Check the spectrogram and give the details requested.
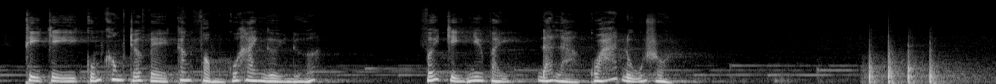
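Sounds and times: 
speech: 0.3 - 3.3, 4.2 - 6.8
knocking on a door: 8.6 - 9.8.

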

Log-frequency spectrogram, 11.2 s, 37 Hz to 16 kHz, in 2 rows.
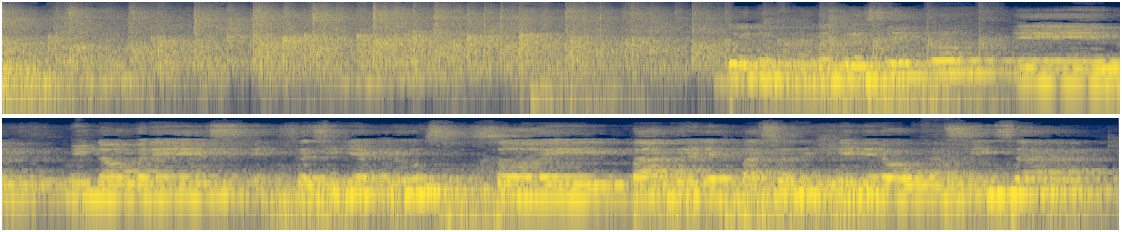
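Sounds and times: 
applause from an audience at a community gathering in Jujuy: 0.0 - 5.0
speech: 3.6 - 11.1.

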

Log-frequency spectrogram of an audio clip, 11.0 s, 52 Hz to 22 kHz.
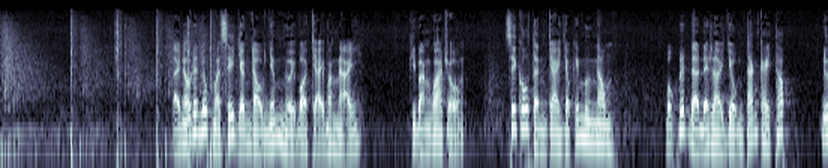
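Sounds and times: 
gunshots fired at a man in the rain: 0.0 - 3.4
steady hissing background: 0.0 - 11.0
speech: 2.3 - 4.9, 5.5 - 6.2, 6.8 - 11.0.

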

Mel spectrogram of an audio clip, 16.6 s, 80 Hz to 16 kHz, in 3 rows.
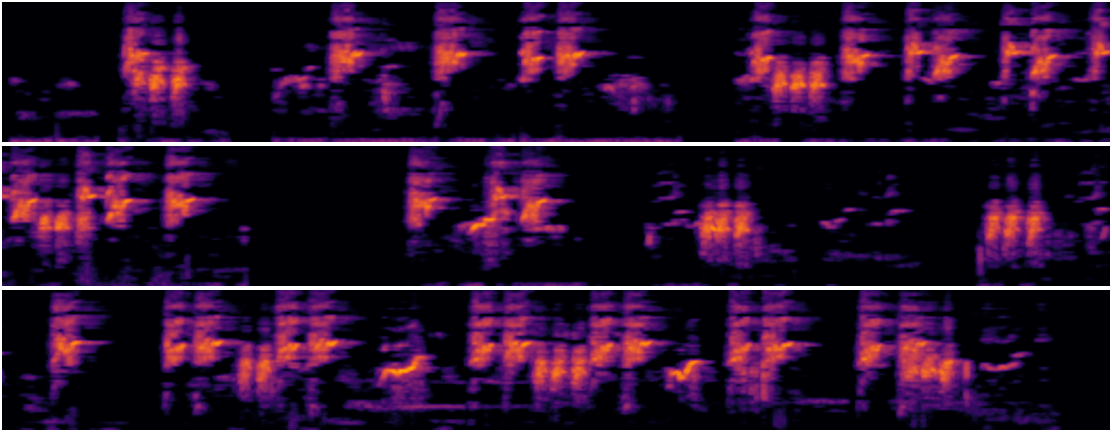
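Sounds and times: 
starling chattering and squeaking: 1.6 - 3.1, 3.8 - 6.7, 7.6 - 8.4, 10.5 - 15.9.

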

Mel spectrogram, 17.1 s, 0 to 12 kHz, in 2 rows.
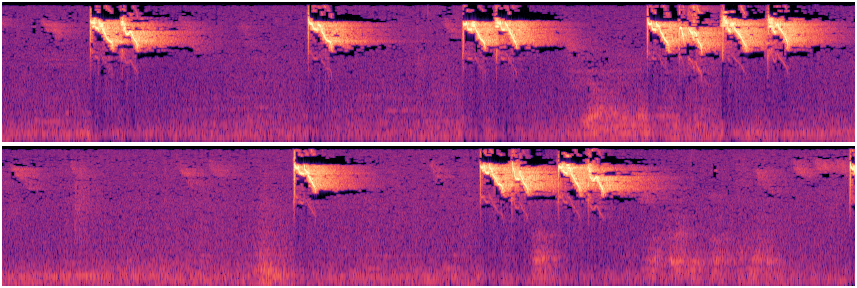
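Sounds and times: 
faint low background sounds: 0.0 - 17.0
white-eye singing: 0.4 - 2.1, 3.0 - 5.8, 6.4 - 9.0, 10.3 - 15.3, 15.9 - 17.0.

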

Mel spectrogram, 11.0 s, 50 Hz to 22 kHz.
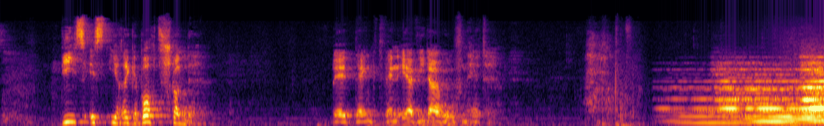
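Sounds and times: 
speech: 0.8 - 2.8, 4.4 - 6.7
church bell ringing: 8.7 - 10.9.

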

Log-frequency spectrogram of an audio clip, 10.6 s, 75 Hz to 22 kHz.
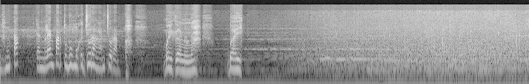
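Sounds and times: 
speech: 0.0 - 5.0
steady rain falling: 4.7 - 10.5.

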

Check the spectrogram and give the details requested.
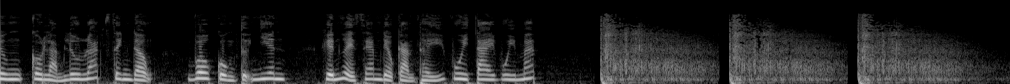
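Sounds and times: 
speech: 0.0 - 5.4
rifle shots fired at a shooting target: 6.0 - 10.0.

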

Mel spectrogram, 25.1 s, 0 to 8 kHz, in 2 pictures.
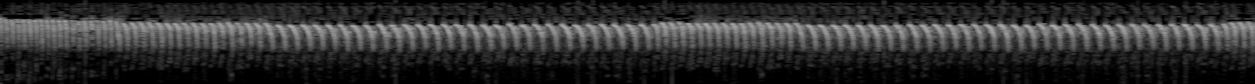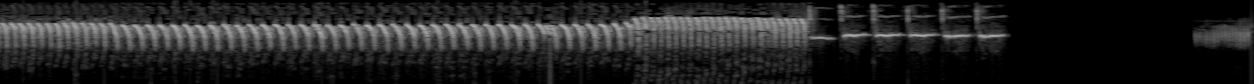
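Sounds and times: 
champion singing canary trilling and whistling: 0.0 - 22.7, 24.5 - 25.0.

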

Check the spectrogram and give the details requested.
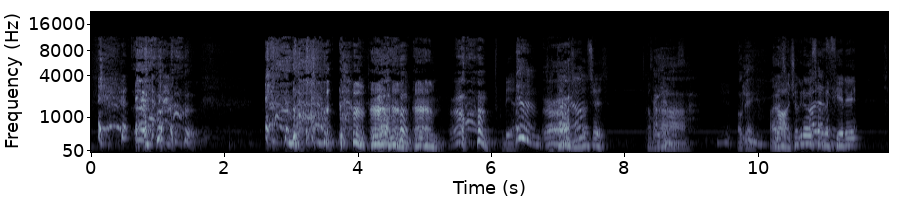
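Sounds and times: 
deliberate forced coughing on cue: 0.0 - 1.8, 2.6 - 7.4
speech: 4.0 - 11.9.

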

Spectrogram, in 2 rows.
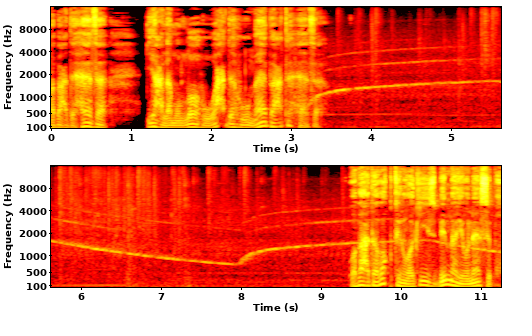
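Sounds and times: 
speech: 0.0 - 3.5, 9.4 - 11.2
ambulance siren wailing at night: 2.6 - 11.2.

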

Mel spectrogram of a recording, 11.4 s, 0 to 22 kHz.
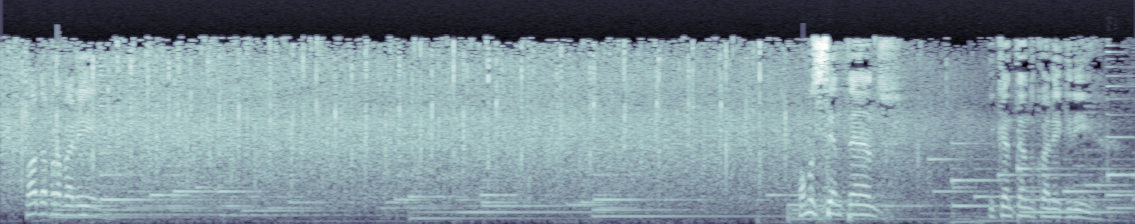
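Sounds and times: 
congregation clapping at a Catholic Mass after the Gospel reading: 0.0 - 10.5
speech: 0.2 - 1.2, 8.0 - 9.0, 9.9 - 11.1.

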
